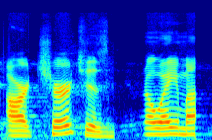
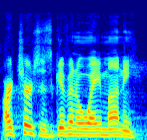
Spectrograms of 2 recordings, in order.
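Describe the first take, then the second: First: It is said very slowly. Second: It is said at a normal speed.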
